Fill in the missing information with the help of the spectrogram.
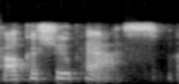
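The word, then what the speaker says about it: Sabine Pass: it's taken me a while to learn to pronounce this it's shoe pass came online in february and now daily we're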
